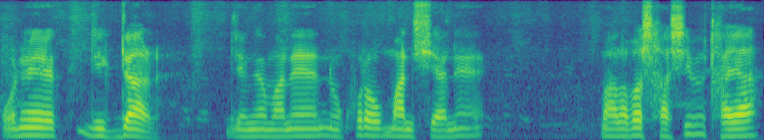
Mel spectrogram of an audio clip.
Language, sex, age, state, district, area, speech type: Bodo, male, 60+, Assam, Chirang, rural, spontaneous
